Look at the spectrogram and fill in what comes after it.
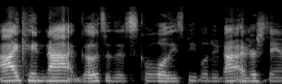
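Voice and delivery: ordinary talk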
